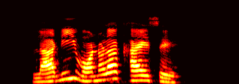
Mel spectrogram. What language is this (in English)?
Wadiyara Koli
